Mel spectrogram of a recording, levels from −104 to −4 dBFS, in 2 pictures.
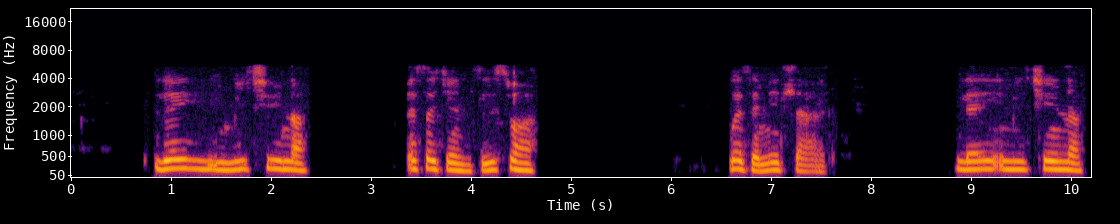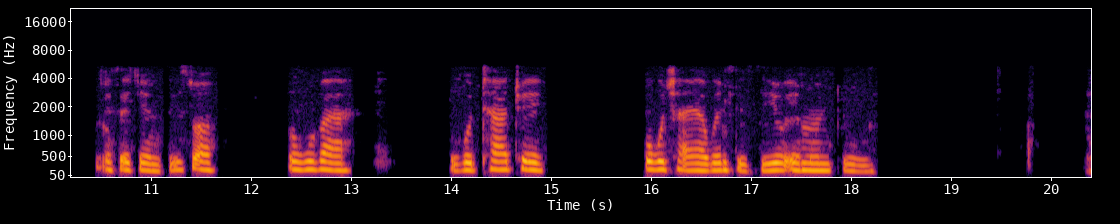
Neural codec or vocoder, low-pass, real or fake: none; 5.4 kHz; real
